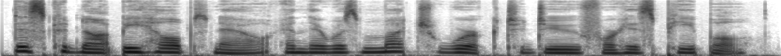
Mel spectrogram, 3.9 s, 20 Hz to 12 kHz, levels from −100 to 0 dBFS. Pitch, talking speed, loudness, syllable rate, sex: 170 Hz, 260 wpm, -17 LUFS, 5.6 syllables/s, female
